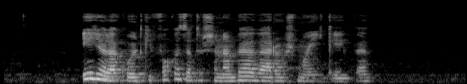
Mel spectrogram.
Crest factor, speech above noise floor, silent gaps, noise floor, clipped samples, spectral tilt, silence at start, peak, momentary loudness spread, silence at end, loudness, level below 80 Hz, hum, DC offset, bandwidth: 20 dB; 36 dB; none; -60 dBFS; under 0.1%; -4 dB/octave; 0.85 s; -6 dBFS; 14 LU; 0.95 s; -24 LUFS; -62 dBFS; none; under 0.1%; 11.5 kHz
